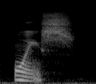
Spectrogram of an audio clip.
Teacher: O próximo som que vamos praticar é ões, como na palavra limões. Então temos o som nasal on. Depois disso temos o som y, oin. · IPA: /õjʃ/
